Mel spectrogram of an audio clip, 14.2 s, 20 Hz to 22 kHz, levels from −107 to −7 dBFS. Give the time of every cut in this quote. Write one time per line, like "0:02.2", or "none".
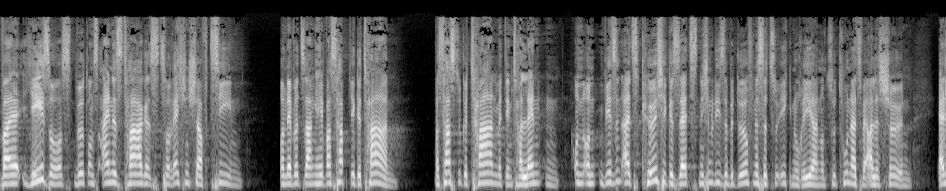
0:08.6
0:10.6

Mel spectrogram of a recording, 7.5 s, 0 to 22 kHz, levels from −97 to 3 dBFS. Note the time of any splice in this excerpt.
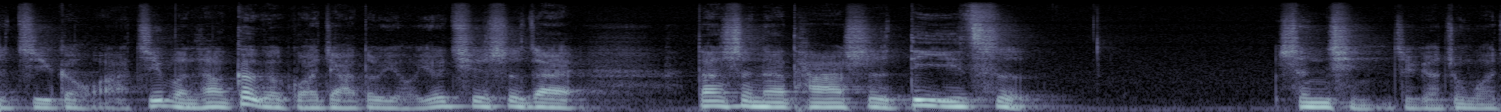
0:03.3

